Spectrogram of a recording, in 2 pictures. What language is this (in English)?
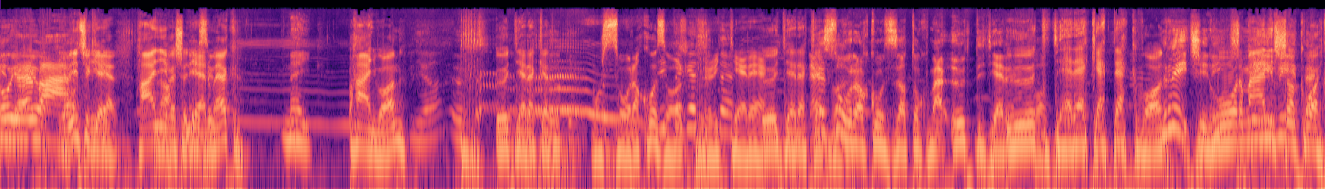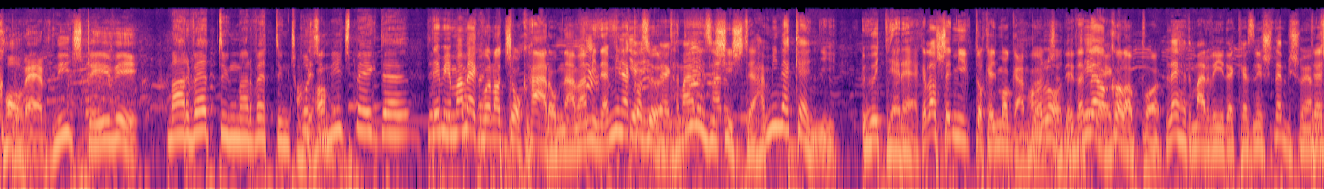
Hungarian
